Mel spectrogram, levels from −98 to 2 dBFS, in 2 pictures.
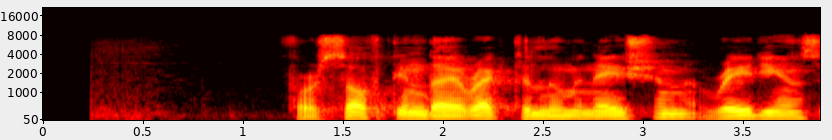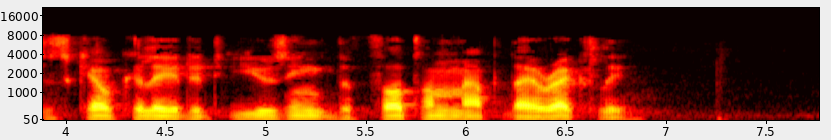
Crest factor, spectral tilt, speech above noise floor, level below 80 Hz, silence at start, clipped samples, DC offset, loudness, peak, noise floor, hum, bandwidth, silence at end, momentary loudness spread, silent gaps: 22 dB; -6 dB/octave; 53 dB; -46 dBFS; 1.25 s; under 0.1%; under 0.1%; -25 LUFS; -4 dBFS; -77 dBFS; none; 8.2 kHz; 0.95 s; 11 LU; none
